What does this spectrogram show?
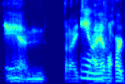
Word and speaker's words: Amn: It's pronounced Anne, but I have a hard time saying it because I look at AMN and I'm like, Ammon, that place.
